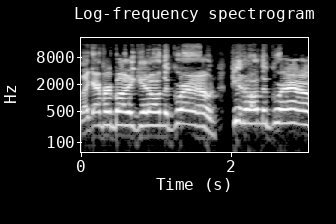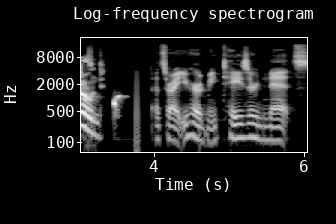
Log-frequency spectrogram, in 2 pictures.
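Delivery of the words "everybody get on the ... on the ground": very high, loud, screamed delivery. Voicing guards breaking up a fight: guards screaming orders. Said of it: "they just start screaming".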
